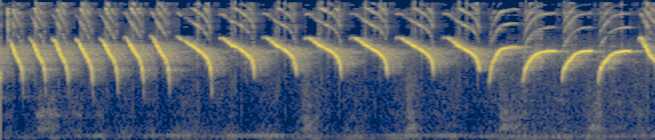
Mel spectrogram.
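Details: Breeding-condition canary song, recorded for training young canaries; an energetic series of high whistles sliding steeply down, speeding up at first then slowing to about three per second, with a faint low hum.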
